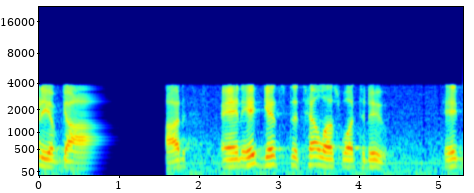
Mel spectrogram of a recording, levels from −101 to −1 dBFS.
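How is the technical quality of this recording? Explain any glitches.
A single glitch stands out, heard through a narrowband call path with no content above 4 kHz, which fits a G.711 mu-law codec at 64 kbps. From 0.52 to 1.61 s there is a call audio freeze. The last sound stretches into a fading buzz, then about 0.69 s of silence. This is likely caused by delayed packets emptying the jitter buffer. Unlike a dropout, nothing is lost. The audio resumes exactly where it stopped, now running about 1.07 s late.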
